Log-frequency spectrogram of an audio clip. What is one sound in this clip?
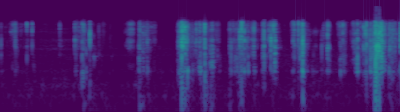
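A foil wrapper is torn open.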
